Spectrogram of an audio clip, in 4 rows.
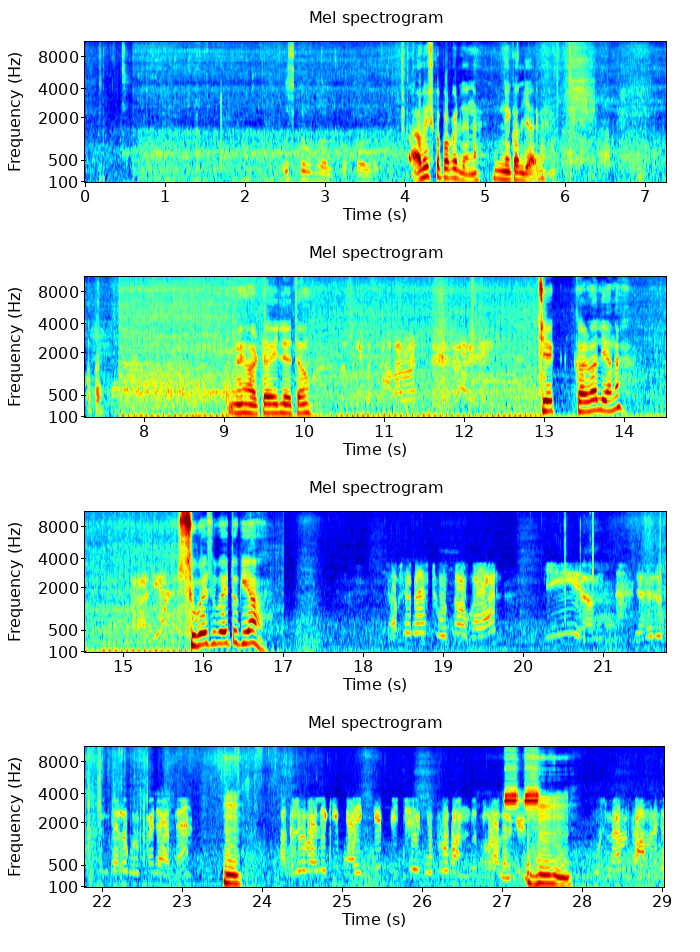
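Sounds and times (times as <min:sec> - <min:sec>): motorcycle engine rumbling: 0:00.0 - 0:29.0
person speaking: 0:20.3 - 0:29.0.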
